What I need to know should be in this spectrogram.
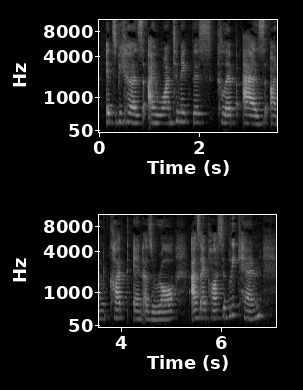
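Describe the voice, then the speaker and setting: The delivery comes very slowly. Its intonation stays fairly even. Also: woman, medium pitch for a woman. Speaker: vlogger. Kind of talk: personal storytime monologue. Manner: halting; many filler ums.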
